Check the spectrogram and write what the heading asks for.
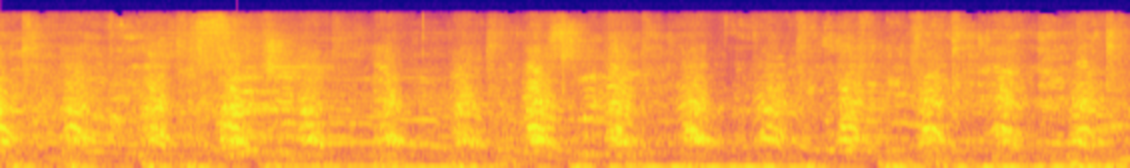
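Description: A crowd shouting and cheering loudly over dance music with a heavy, steady bass.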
